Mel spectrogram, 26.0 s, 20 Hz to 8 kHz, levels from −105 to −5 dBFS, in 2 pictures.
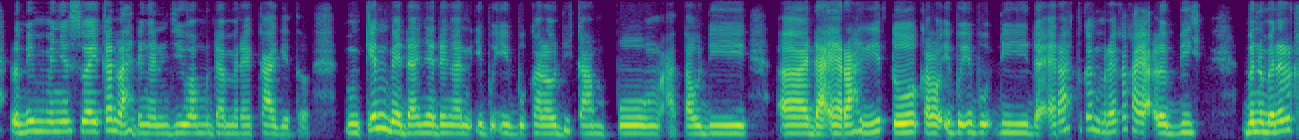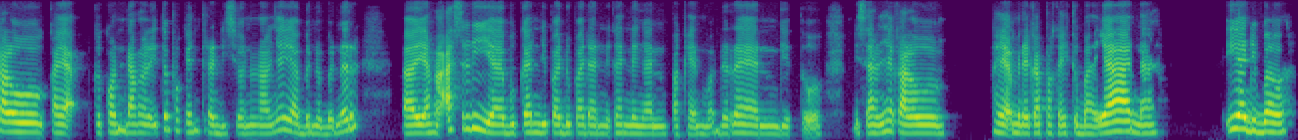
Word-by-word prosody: lebih 210 +3 +1
menyesuaikan 215 +1 -1
lah - - +2
dengan 175 -1 -3
jiwa 180 0 0
muda 175 0 -7
mereka, 170 0 -5
gitu. 155 0 -12 0.4
Mungkin 265 +9 +1
bedanya 180 -2 +1
dengan 175 -1 -1
ibu-ibu 350 -1 -5
kalau 170 -1 -1
di 225 +7 -10
kampung 170 0 -1
atau 165 0 -4
di, 170 +1 0 0.4
eee, 175 0 +3
daerah 175 +1 +3
gitu, 195 -1 +4
kalau 180 -2 0
ibu-ibu 185 -1 -1
di 185 0 -3
daerah 220 +6 -4
tuh 260 -2 -24
kan 260 - -3
mereka 200 +4 -4
kayak 210 -6 -1
lebih 185 +1 -1 0.5
bener-bener 200 +3 +3
kalau 200 -2 +5
kayak 185 -2 0 0.2
ke 185 - -7
kondangan 185 -3 -1
itu 220 +10 -2
pakaian 220 -3 -7
tradisionalnya 170 +2 -5
ya 205 -7 0
bener-bener, 170 - -3 0.4
eee, 175 0 +5
yang 185 - -4
asli 250 -3 +3
ya, 175 -1 0
bukan 190 +1 0
dipadupadankan 180 -2 -3
dengan 160 -1 -2
pakaian 160 0 -7
modern, 165 0 -2
gitu. 160 -1 -7 0.3
Misalnya 180 +5 -1
kalau 175 -3 +3 0.5
kayak 190 - +3
mereka 180 0 +1
pakai 175 -1 -4
kebaya, 185 +6 +7
nah 175 -2 -2 0.7
iya 275 +2 +9
di 225 -3 +5
bawah 200 -1 +5
180 Hz, 135 wpm, -21 LUFS, 170-205 Hz, 0.7 s, iya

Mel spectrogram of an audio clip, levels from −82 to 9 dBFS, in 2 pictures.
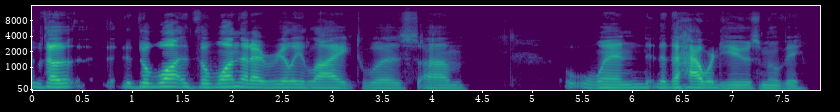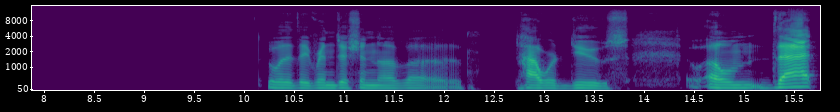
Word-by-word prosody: the 155 0 +7 0.5
th 165 - -8
the 160 +1 0
one 160 -1 +5
the 150 +3 -3
one 160 +2 +4
that 160 -2 +3
I 145 - +7 0.2
really 135 0 -1
liked 125 -2 -1
was, 115 -2 -9
um, 115 -4 -6 1.0
when 130 -1 -4
the 130 -1 -5
the 135 +1 +2
Howard 130 -1 +3
Hughes 115 -1 -4
movie. 100 -4 -8 2.5
W 120 -3 -5
the 115 +1 -6
rendition 115 0 -6
of, 110 0 -9
uh, 110 -2 -13 0.6
Howard 110 -3 -1
Hughes, 110 -4 -7 0.8
um, 120 -3 -3
that 160 +3 +9
120 Hz, 105 wpm, -25 LUFS, 110-135 Hz, 2.5 s, that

